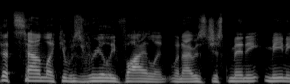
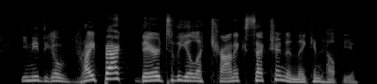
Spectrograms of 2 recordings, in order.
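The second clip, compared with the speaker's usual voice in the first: play-acted blunt, tactless, dismissive brush-off tone; 3 semitones higher than usual. Retelling how the clerk sent the customer away: imitating a tactless clerk. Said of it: "the way she fucking said it".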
